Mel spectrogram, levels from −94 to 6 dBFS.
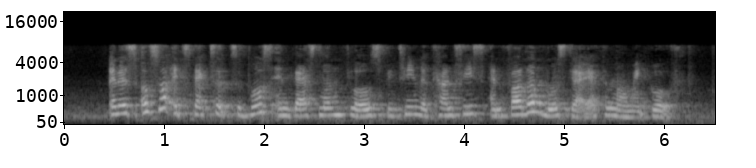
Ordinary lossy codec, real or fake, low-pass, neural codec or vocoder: none; fake; none; codec, 16 kHz, 1.1 kbps, Voila-Tokenizer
